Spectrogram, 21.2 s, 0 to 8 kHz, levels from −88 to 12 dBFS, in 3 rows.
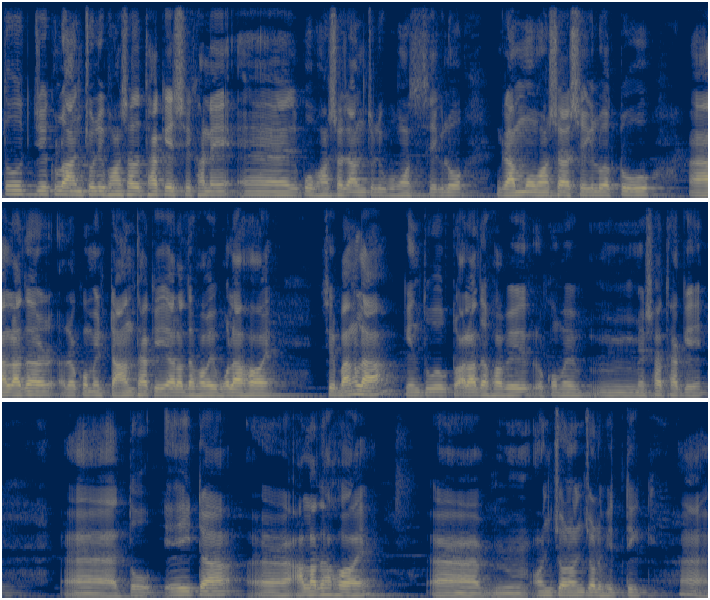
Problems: none marked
